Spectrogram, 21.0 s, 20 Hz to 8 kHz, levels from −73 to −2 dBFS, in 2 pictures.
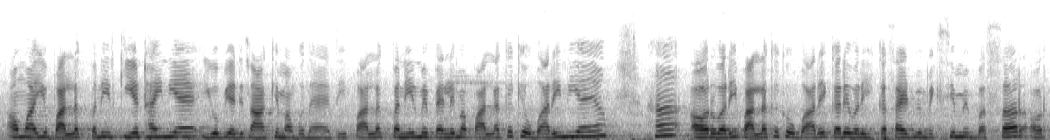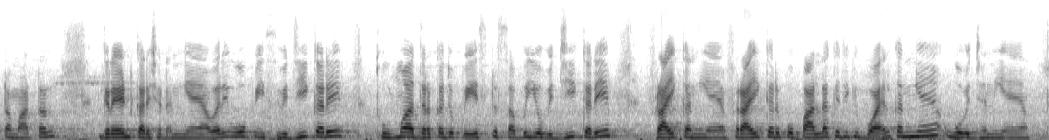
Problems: constant background noise, echo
